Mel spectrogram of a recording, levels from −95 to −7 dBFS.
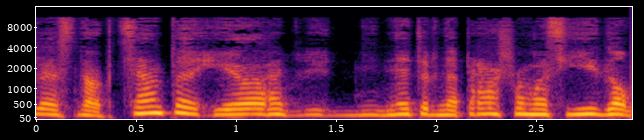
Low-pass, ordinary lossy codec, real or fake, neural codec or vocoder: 14.4 kHz; MP3, 48 kbps; fake; codec, 44.1 kHz, 2.6 kbps, DAC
